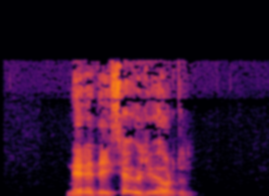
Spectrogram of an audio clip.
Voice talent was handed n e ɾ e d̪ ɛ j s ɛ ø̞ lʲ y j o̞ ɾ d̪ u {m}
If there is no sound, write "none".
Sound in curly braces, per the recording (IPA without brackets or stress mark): n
